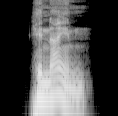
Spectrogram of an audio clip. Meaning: A prefix, conveying a movement into something
- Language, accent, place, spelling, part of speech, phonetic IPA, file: German, Germany, Berlin, hinein-, prefix, [hɪˈnaɪ̯n], De-hinein-.ogg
